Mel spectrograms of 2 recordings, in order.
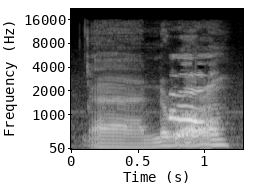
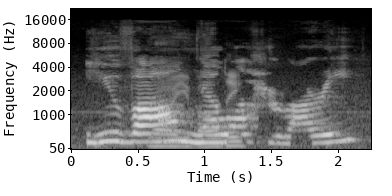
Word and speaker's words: Yuval Noah Harari: Yeah, that, how do you pronounce his name from the WEF? Narora? Yuval Noah Harari.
